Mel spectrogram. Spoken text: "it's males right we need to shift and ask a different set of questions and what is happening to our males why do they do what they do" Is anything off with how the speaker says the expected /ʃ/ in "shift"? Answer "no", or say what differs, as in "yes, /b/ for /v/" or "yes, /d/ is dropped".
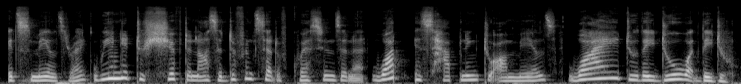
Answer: no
